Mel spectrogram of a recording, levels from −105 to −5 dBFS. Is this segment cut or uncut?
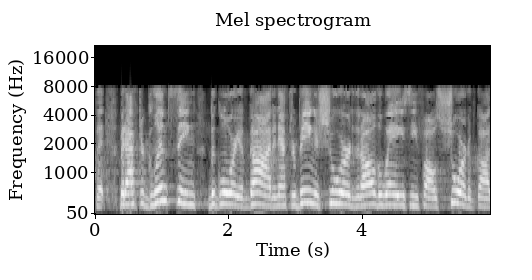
uncut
